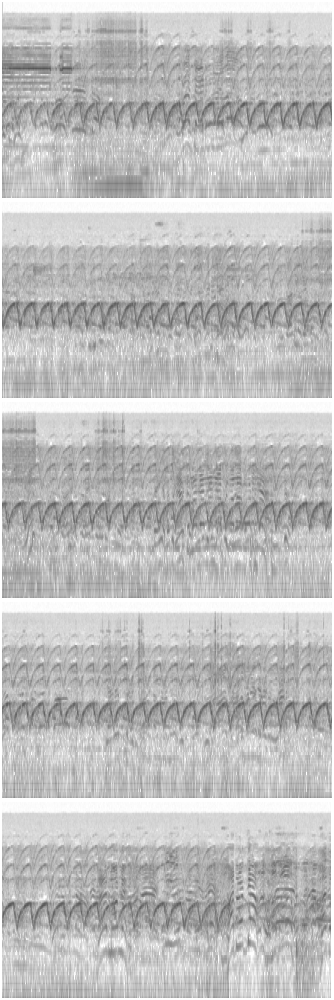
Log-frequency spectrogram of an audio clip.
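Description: Police escort vehicle's siren in a fast yelp, its pitch sweeping up and down about three times a second without a break, over a low rumble of vehicles.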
